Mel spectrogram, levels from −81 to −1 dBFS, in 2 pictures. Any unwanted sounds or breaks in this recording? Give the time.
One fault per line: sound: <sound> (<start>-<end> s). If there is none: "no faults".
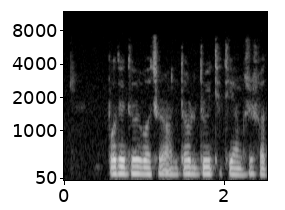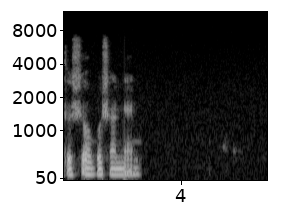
no faults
